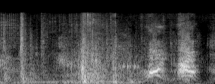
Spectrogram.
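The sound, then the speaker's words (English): A large dog barks while jumping at a door: a few loud, rough barks in quick succession, with softer scuffling between them. “A large dog jumps at the door.”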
